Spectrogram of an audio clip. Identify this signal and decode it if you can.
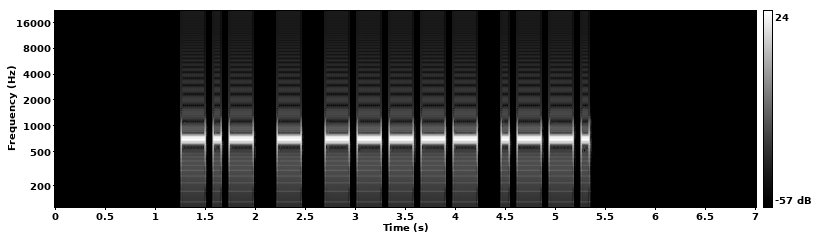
Morse code, heard as a keyed tone, about 16 wpm, 700 Hz. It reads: KT0P
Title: USA Call Signs - 4 Characters - Repeated 3x - 15wpm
